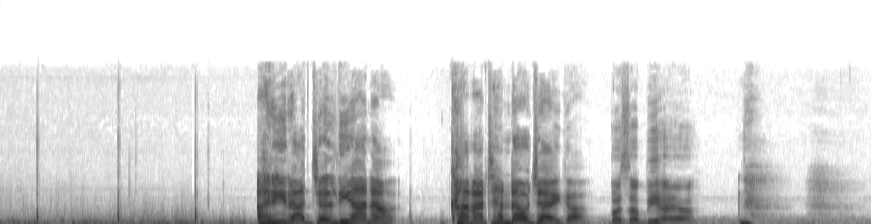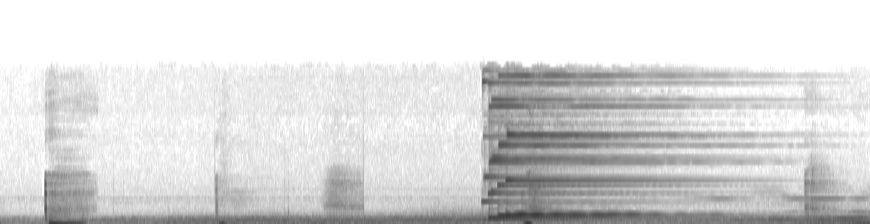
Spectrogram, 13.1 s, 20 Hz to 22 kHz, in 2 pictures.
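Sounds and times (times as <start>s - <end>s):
low film-score drone: 4.4s - 13.0s
bell-like chord ringing: 10.2s - 12.6s.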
